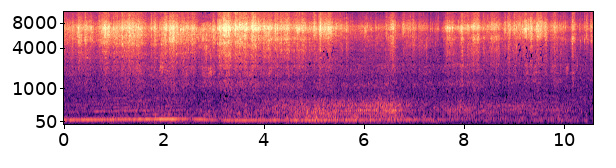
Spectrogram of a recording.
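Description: Dry fallen leaves rustling and crackling as puppies scramble and dig through them, over a steady low hum that weakens about two-thirds of the way in.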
